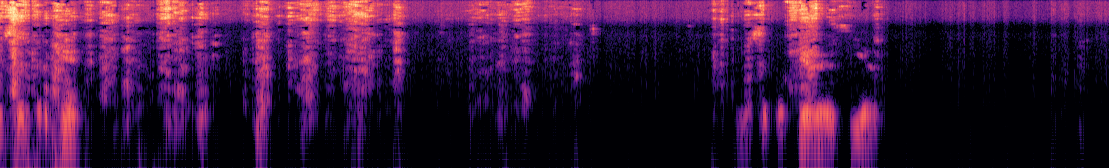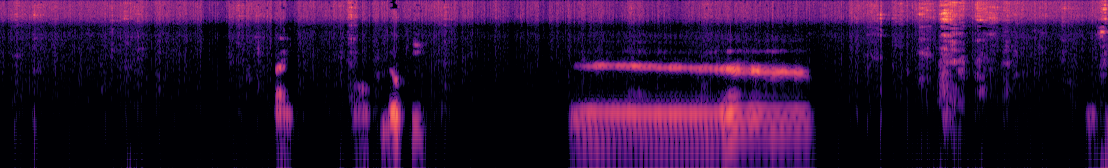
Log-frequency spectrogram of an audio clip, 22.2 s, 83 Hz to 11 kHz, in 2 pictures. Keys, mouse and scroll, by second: 0.6 click, 5.9-6.4 scroll down 2, 7.2 shift+middle click, 10.2 click, 11.1 click, 11.7 click, 13.6 click, 16.2 click, 16.9 click.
